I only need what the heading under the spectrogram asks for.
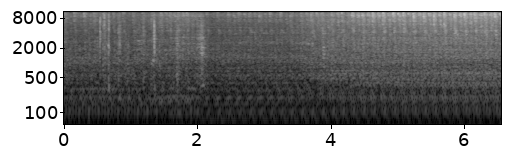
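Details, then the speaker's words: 2000 Jeep 4.0 with coil rail, no check engine light, heard from the exhaust at idle: uneven, stumbling miss, one or possibly two cylinders. Spark plug center electrode later found burned down. Misfire. "listen to the [Applause] exhaust it's stink sounds like one cylinder but it could be two"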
